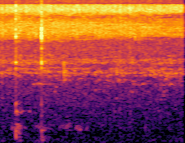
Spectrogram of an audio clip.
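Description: Sliced onions and spices frying in hot oil in a steel kadai: a steady sizzle, with a couple of faint ticks in the first half-second.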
